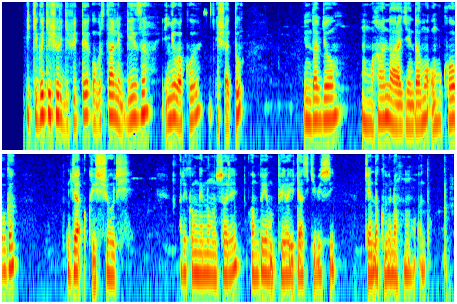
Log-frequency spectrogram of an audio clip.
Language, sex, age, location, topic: Kinyarwanda, male, 18-24, Huye, education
